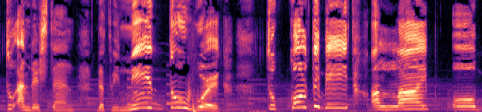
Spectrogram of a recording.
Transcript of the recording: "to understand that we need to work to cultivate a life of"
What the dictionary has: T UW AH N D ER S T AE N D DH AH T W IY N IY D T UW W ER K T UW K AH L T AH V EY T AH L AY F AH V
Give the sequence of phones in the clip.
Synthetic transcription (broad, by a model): T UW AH N D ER S T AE N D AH T W IY N IY D T UW W ER K T UW K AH L T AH B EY T AH L AY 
